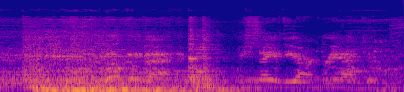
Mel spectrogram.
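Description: Simulator-ride soundtrack effects: a deep rumble swells for under two seconds and ends in a sharp metallic clank, followed by a voice.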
